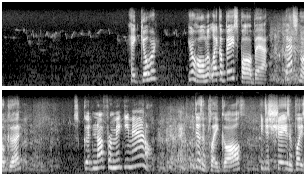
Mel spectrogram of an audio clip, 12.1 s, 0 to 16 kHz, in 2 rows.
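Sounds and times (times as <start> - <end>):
faint high bird chirps: 0.0 - 5.1.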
